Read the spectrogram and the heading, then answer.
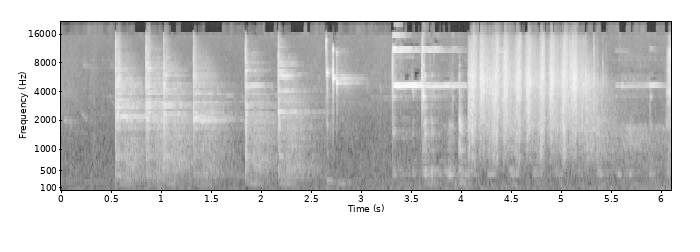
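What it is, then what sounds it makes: Pot of buttons shaken. A pot filled with buttons is shaken, giving bright, clattering rattles: a few separate bursts at first, then a quicker run of dense rattling. It is identified as the right sound, the one with the buttons.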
